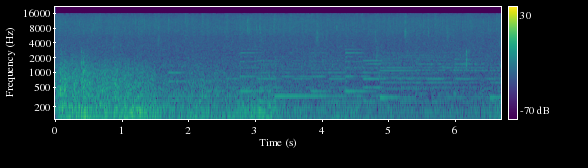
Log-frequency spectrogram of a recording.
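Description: Recorded rain ambience of steady rainfall, with a roll of thunder that is loudest at the start and fades over the first two seconds. Slow, sustained background music notes come in about three seconds in.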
